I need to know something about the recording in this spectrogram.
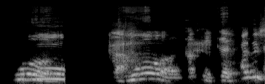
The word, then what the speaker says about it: Gourgue: So how do you pronounce this one? Gourgue. Gourgue. Gourgue. It does something to your lips. Gourgue.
